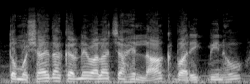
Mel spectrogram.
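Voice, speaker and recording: A man narrating a story in the first person, measured and formal, with literary diction. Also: mid-range voice, fairly bright tone, soft background music.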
